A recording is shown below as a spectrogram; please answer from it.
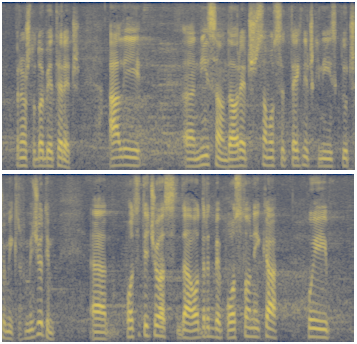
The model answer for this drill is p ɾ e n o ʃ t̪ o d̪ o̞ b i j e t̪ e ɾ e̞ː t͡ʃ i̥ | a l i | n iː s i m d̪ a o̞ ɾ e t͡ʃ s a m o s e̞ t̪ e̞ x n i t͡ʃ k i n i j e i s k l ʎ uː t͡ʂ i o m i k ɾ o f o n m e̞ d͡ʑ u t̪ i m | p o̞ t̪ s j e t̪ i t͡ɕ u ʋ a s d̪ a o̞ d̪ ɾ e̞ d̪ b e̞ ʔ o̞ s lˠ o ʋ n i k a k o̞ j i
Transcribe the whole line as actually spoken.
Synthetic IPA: p ɾ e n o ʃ t̪ o d̪ o̞ b i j e t̪ e ɾ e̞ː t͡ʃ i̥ | a l i | n iː s a m d̪ a o̞ ɾ e t͡ʃ s a m o s e̞ t̪ e̞ x n i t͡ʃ k i n i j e i s k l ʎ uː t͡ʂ i o m i k ɾ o f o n m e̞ d͡ʑ u t̪ i m | p o̞ t̪ s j e t̪ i t͡ɕ u ʋ a s d̪ a o̞ d̪ ɾ e̞ d̪ b e̞ p o̞ s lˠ o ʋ n i k a k o̞ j i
